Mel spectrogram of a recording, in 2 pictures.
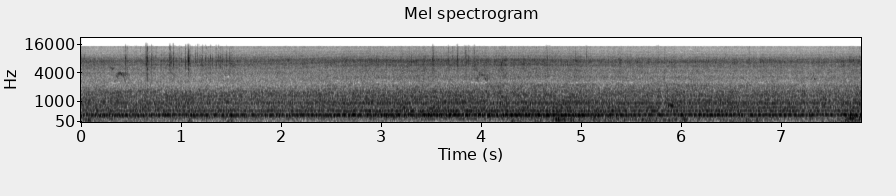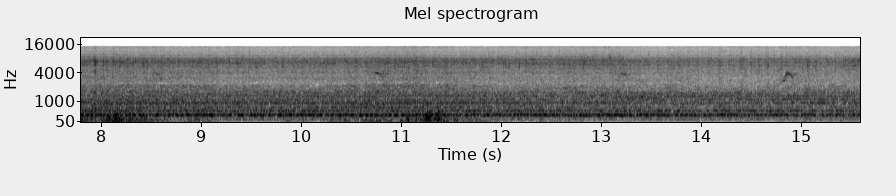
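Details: Tree bumblebees at a nesting box in Cardiff, Wales, UK, on a hot 37°C day, give a steady, low droning hum that rises and falls slightly as they fly.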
